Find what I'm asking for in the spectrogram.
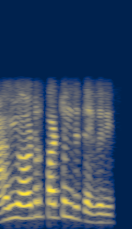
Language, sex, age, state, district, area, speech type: Marathi, male, 30-45, Maharashtra, Nanded, rural, conversation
